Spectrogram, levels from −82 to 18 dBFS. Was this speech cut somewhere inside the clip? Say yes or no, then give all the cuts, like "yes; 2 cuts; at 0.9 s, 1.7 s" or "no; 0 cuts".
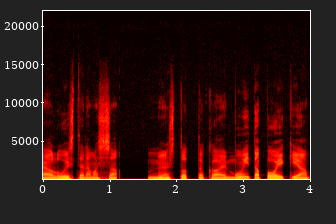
no; 0 cuts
